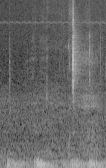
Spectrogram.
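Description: Low handling noise from a solar panel and its coiled cables being held up and moved in the hands, with one small click about one and a half seconds in.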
